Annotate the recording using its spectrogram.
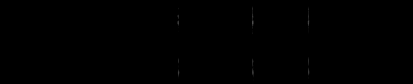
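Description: Faint computer keyboard keystrokes in four quick pairs, about a second apart, as double backslashes are typed at the ends of lines of code.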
